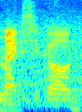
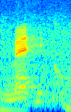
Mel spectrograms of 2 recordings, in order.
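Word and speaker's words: México: they don't realize that they have to say it's Mexico. Not Mexico. Because when I was growing up, I thought you pronounce it with the X, so it's like Mexico and shit.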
